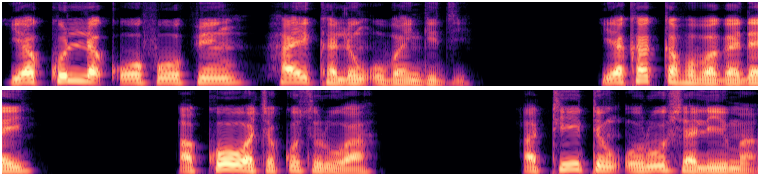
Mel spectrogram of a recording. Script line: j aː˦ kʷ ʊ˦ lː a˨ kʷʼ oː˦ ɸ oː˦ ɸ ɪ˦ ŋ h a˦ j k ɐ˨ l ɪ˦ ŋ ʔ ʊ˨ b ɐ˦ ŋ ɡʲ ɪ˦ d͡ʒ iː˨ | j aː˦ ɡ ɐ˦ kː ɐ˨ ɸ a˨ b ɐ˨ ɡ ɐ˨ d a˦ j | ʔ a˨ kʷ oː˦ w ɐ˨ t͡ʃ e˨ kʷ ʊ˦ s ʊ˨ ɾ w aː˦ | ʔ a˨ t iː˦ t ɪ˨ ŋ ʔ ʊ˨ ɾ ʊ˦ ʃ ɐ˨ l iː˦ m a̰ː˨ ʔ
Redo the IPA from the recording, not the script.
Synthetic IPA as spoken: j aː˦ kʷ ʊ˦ lː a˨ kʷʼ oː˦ ɸ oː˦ ɸ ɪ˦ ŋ h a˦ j k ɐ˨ l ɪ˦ ŋ ʔ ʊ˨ b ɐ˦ ŋ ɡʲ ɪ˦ d͡ʒ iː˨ | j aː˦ k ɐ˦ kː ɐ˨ ɸ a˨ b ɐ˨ ɡ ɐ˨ d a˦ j | ʔ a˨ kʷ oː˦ w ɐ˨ t͡ʃ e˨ kʷ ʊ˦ s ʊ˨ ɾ w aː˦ | ʔ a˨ t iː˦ t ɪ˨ ŋ ʔ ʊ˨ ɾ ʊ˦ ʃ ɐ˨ l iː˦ m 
